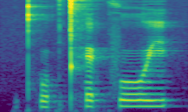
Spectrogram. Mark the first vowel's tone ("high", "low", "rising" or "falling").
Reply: rising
